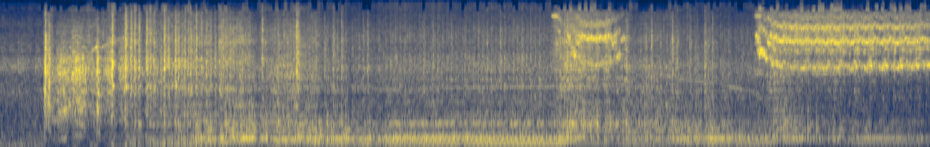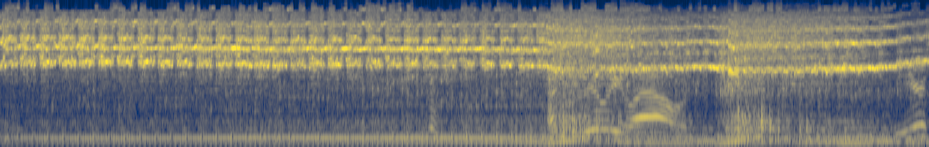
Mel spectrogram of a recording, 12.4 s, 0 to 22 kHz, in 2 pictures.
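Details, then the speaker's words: Custom top-mount turbo 350Z, just started after reconnecting an unplugged idle-related sensor: loud steady high-pitched belt squeal over idle; owner suspects the belt is too tight, unconfirmed. "Alright, so it starts pretty well, but you hear the belt's pretty squealy. Is it too tight?"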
